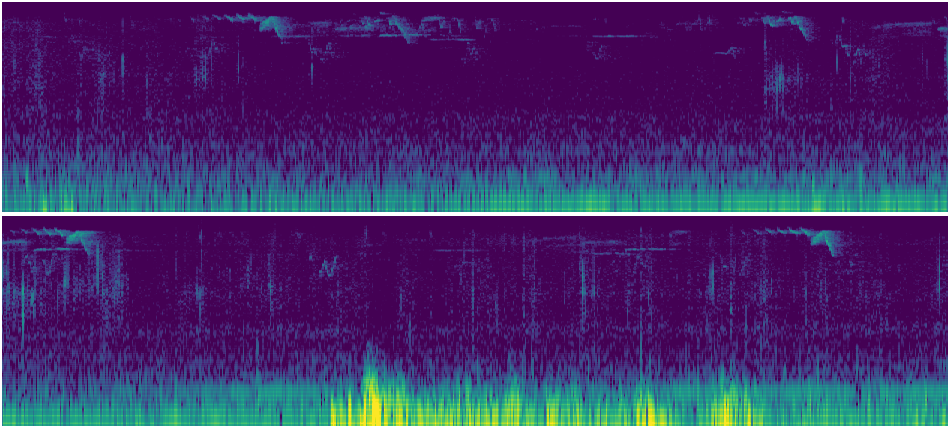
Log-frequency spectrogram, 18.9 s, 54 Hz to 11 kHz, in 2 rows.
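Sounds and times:
footsteps: 0.0 - 2.4, 7.6 - 18.9
black-throated green warbler songs: 0.0 - 18.9
steady low outdoor rumble: 0.0 - 18.9.

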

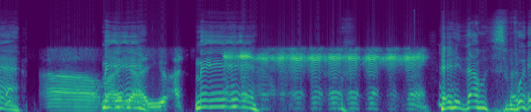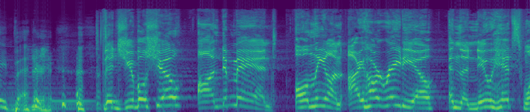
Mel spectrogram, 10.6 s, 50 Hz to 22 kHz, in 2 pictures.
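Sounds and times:
speech: 0.0 - 10.5
person imitating goat bleats: 0.4 - 4.4
laughter: 1.0 - 4.2, 5.0 - 6.4.

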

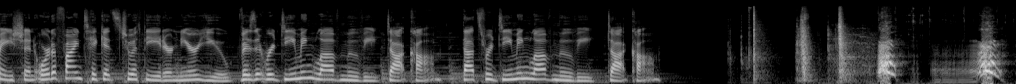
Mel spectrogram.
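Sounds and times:
speech: 0.0 - 6.7
dog barking at returning owner: 8.8 - 10.1.

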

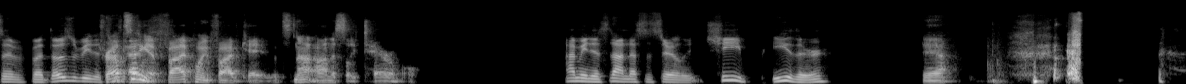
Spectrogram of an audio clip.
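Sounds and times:
speech: 0.0 - 4.2, 5.6 - 8.4, 9.2 - 10.6
forceful sneeze: 10.2 - 10.9.

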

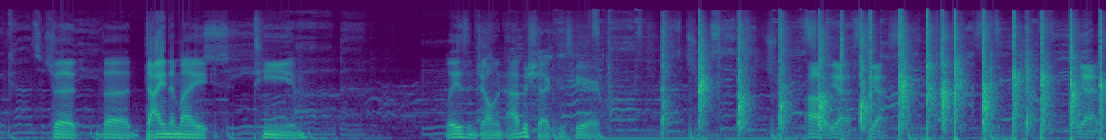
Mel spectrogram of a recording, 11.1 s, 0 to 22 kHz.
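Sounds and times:
speech: 0.4 - 3.2, 4.4 - 6.2, 8.0 - 9.0, 10.8 - 11.0
hand claps welcoming a returning co-host: 6.6 - 11.0.

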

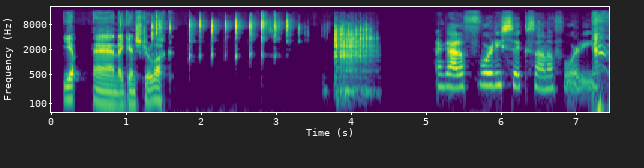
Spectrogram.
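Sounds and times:
speech: 0.2 - 1.7, 5.2 - 7.4
dice clattering across a hard surface: 1.4 - 4.4.

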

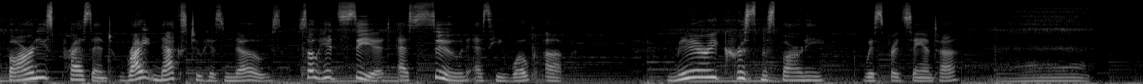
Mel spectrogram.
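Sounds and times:
loud snoring: 0.0 - 0.3, 6.5 - 8.0, 9.6 - 11.4
speech: 0.1 - 5.7, 6.7 - 10.1.

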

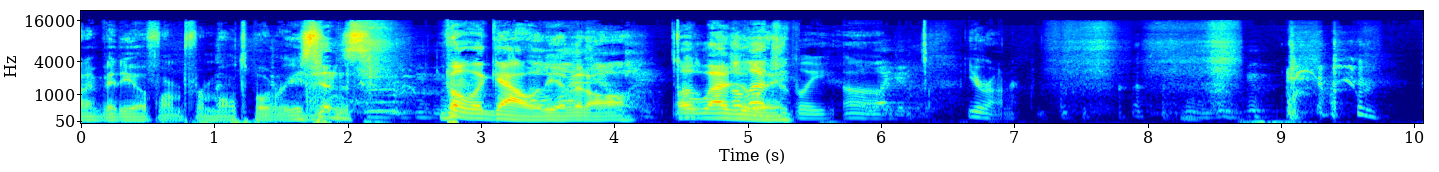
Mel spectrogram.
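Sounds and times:
speech: 0.0 - 7.0
person coughing harshly: 1.8 - 2.7, 8.6 - 10.0.

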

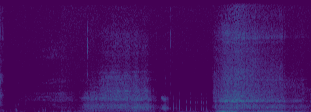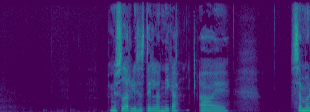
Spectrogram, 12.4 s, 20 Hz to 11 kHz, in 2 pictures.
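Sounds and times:
slow deep breaths: 0.5 - 8.3, 10.9 - 11.5
speech: 8.4 - 10.8, 12.0 - 12.4.

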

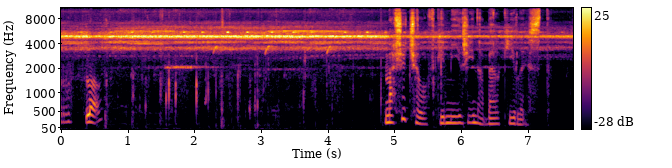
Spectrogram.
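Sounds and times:
speech: 0.0 - 0.8, 4.9 - 7.3
great green bush-cricket stridulating: 0.0 - 7.6
soft footsteps: 0.5 - 5.9.

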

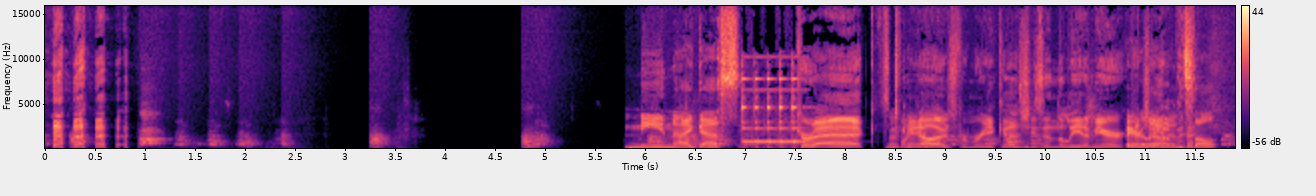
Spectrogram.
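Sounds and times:
laughter: 0.0 - 0.9, 11.0 - 11.8
dogs barking: 0.0 - 2.6, 3.2 - 3.6, 4.8 - 5.2, 6.0 - 6.8, 8.8 - 10.0, 11.6 - 11.8
speech: 0.1 - 0.9, 5.9 - 11.8.

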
